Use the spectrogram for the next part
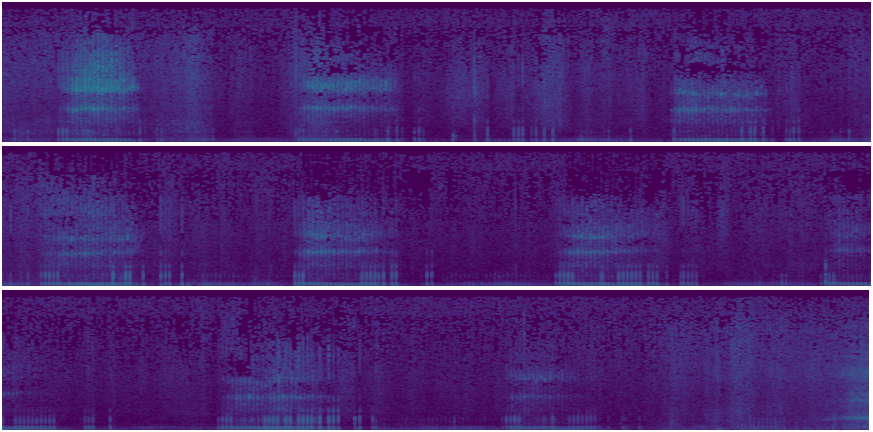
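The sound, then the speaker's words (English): Perna, a big, fat cat, purrs steadily, a rumbling rhythm of inhale and exhale pulses repeating roughly every two to three seconds, with no talking. “But Perna is a beautiful, just big, fat cat who likes to be, likes to be stroked and likes to purr.”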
